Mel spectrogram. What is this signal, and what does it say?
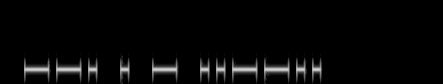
Morse code, heard as a keyed tone, about 15 wpm, 700 Hz. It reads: GET?
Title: Sentences from Top 1000 Words - Review Part 3 - 15wpm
